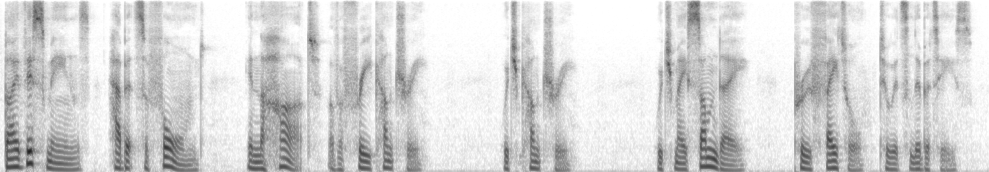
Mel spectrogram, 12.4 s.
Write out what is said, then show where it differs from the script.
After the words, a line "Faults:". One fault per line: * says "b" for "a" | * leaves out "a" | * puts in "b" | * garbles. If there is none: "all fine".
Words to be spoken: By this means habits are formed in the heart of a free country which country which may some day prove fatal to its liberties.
By this means habits are formed in the heart of a free country which country which may some day prove fatal to its liberties.
Faults:
all fine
